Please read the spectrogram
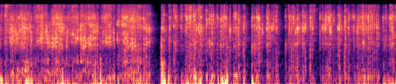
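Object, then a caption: Plastic phone case covered in plastic pearl beads. Long acrylic nails fast-scratch across rows of pink plastic pearl beads glued onto a handheld rose-gold-edged plastic phone case. The result is a dense, bright, crackling rattle of tiny clicks that runs almost continuously, with brief drops in loudness near two seconds and three and a half seconds.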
